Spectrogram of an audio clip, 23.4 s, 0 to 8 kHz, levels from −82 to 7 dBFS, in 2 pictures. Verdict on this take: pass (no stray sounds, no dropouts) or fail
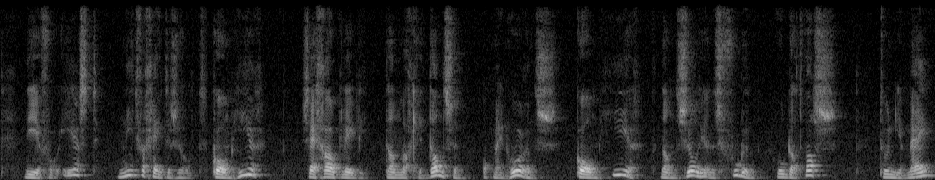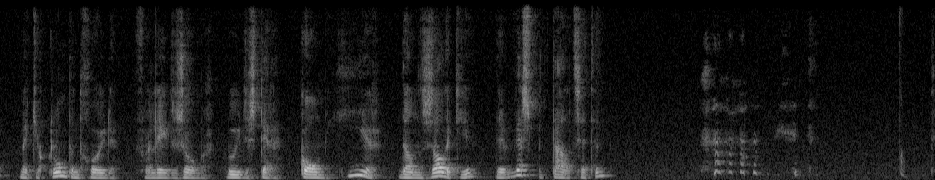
fail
